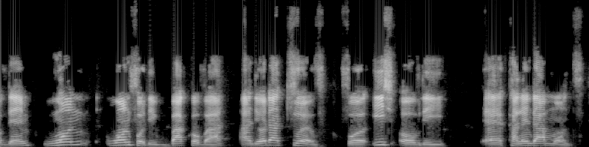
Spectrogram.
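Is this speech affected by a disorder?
No.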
